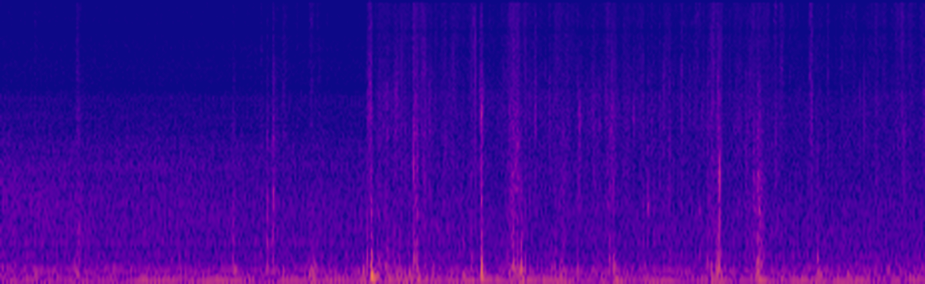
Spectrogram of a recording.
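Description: Idling car engine, heard from inside the cabin. About four seconds in a knock on the windshield, then a run of irregular scrapes and taps as a hand smears snow across the glass to clean it.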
